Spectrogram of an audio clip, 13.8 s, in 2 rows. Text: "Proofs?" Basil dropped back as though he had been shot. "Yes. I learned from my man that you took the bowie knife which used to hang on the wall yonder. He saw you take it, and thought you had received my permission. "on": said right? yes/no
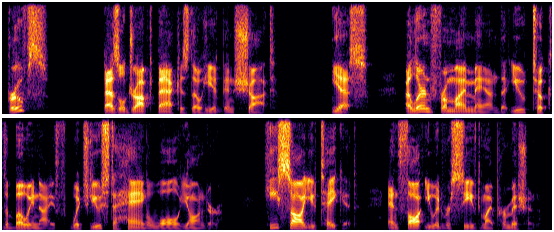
no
